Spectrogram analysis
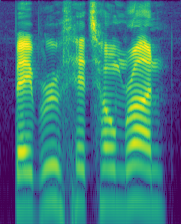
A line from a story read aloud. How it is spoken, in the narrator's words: called out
